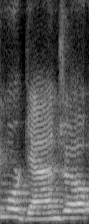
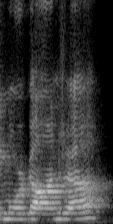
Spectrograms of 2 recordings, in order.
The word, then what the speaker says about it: Morganja: Yeah, people either say Morganja or Morganja, but I guess I say Morganja.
